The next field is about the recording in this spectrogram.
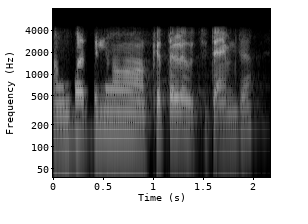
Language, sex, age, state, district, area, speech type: Odia, male, 18-30, Odisha, Mayurbhanj, rural, conversation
